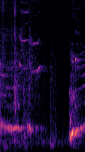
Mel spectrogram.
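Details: Indoors, Petunia the dog whines to get Stella to play, a dolphin-like sound: a steady tonal squeal, a short pause, then a second whine that rises in pitch at the end.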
